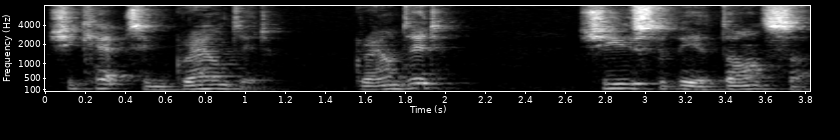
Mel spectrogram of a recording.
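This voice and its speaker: Somewhat breathy, a man talks at a moderate pace and medium pitch, with ordinary pitch variation. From England. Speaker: poet. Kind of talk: poetry reading.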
